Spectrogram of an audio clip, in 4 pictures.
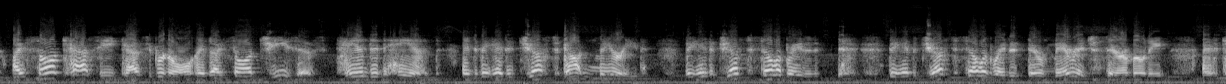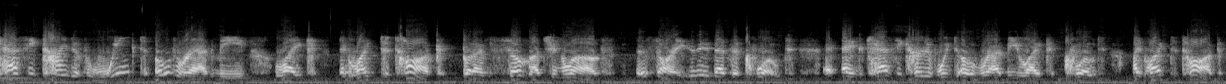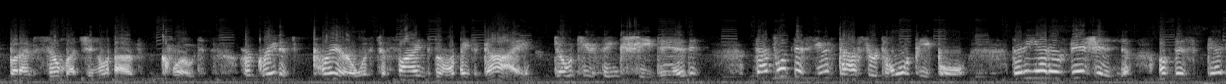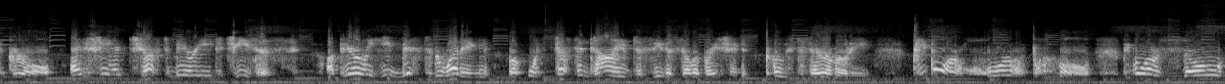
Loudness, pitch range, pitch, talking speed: -16 LUFS, 185-270 Hz, 220 Hz, 160 wpm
